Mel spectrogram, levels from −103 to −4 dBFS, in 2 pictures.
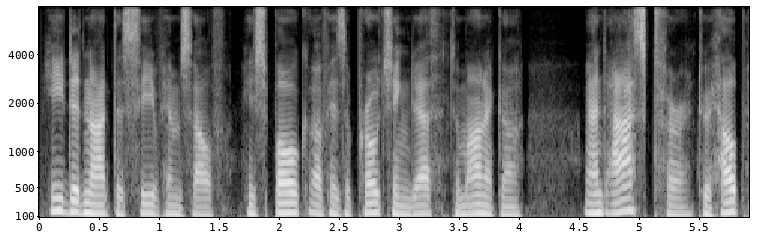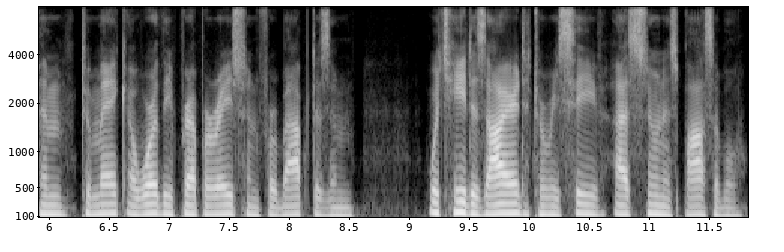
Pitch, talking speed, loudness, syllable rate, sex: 125 Hz, 180 wpm, -20 LUFS, 5.3 syllables/s, male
